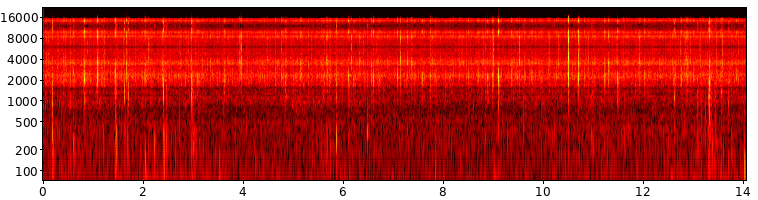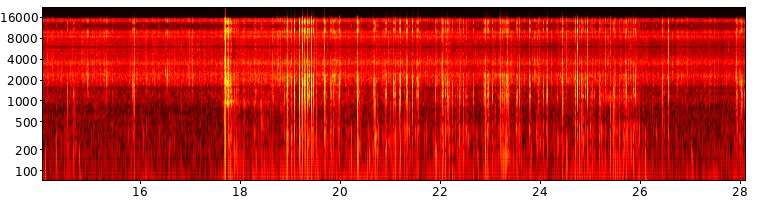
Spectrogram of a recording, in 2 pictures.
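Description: Underwater sound on a rocky reef: a faint background crackle of scattered clicks. About 18 seconds in there is a sharp knock, followed by a busier stretch of louder clicks and knocks.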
